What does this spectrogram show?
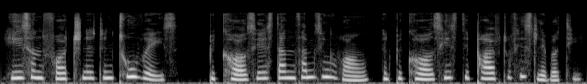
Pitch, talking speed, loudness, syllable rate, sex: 270 Hz, 195 wpm, -17 LUFS, 6.3 syllables/s, female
